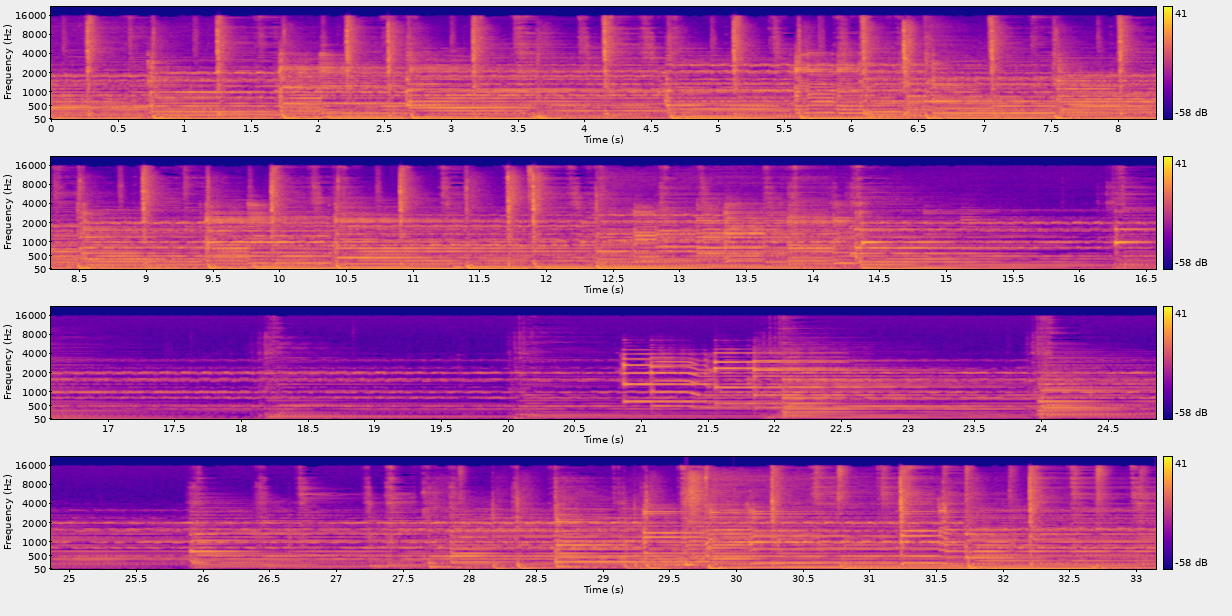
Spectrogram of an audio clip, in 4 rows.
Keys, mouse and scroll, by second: 0.2 click, 0.6 middle click, 1.1-1.5 scroll down 3, 1.5-4.2 middle drag, 4.2 click, 4.6 middle click, 5.4 click, 7.4 click, 11.5 click, 13.5 click, 16.6-19.0 drag, 19.0 middle click, 19.6 space, 20.0 space, 20.2-21.3 middle drag, 21.3 click, 21.9-23.0 middle drag, 23.0 click, 25.8 click, 28.4 click, 28.9 click.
